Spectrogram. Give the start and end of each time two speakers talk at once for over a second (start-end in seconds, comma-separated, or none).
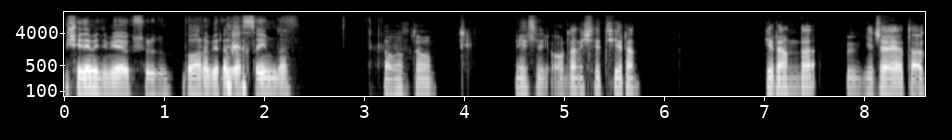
none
